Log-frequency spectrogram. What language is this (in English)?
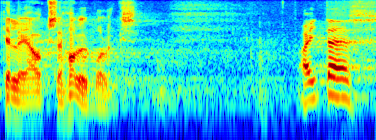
Estonian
